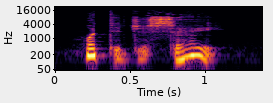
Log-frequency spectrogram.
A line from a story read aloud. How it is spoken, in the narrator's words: Kateri whispered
